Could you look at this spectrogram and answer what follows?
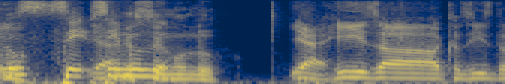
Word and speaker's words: Simu Liu: Simu Simu Liu. Liu. Simu Liu. Simu Liu.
